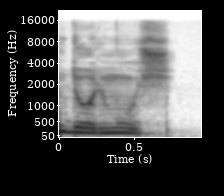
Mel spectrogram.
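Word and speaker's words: dolmuş: توی قسمت اول من دو تا کلمه رو اشتباه تلفظ کردم اون شهری که موبین و دوستاش میرن اونجا که یه کمپ هم داشته اسمش قازیانتپه همینطور به اون ونهای توی ترکیه هم میگن دلموش که من اشتباه میگفتم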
